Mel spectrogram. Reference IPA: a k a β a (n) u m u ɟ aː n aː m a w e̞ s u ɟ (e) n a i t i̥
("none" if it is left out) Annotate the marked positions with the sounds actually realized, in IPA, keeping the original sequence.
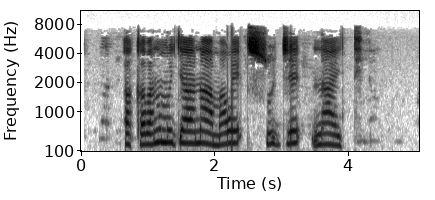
n, e

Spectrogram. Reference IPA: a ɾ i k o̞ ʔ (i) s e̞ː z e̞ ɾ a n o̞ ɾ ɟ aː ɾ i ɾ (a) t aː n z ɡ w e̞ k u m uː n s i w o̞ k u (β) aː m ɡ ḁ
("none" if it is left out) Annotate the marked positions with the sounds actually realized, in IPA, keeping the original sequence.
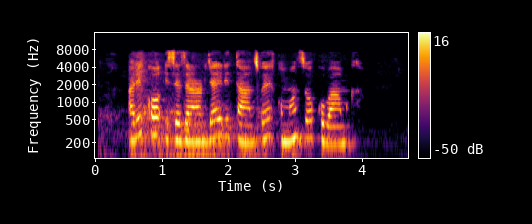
i, i, β

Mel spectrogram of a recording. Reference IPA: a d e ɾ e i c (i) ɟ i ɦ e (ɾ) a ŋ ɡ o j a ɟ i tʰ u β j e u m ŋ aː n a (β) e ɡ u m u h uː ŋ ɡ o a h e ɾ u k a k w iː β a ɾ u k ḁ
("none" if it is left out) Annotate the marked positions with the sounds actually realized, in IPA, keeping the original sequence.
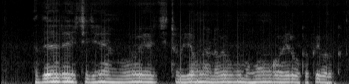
i, none, w

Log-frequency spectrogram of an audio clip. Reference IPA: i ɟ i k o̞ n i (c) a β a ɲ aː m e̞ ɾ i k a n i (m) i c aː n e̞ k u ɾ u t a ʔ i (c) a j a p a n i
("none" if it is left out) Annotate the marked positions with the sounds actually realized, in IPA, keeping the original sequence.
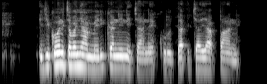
c, n, c

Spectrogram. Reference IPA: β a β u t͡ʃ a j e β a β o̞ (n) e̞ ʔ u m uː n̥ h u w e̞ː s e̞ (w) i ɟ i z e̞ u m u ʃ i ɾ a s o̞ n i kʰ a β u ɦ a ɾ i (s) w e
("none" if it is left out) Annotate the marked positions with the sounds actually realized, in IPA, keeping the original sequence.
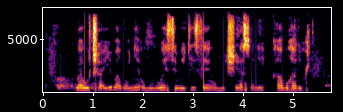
ɲ, w, none

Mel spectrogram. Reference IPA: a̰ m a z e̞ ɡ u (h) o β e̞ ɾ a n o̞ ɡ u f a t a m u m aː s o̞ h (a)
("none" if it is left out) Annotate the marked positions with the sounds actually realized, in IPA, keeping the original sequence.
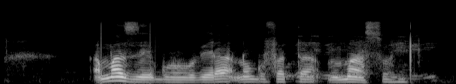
h, e

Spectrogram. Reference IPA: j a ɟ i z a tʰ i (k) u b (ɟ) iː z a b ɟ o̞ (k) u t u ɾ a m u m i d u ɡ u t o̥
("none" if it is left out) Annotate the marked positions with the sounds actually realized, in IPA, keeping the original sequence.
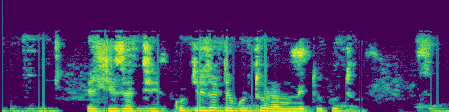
k, ɟ, ɡ

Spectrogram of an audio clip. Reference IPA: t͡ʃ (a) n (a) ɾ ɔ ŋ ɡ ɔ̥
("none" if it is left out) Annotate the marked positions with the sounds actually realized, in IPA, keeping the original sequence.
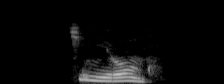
i, i

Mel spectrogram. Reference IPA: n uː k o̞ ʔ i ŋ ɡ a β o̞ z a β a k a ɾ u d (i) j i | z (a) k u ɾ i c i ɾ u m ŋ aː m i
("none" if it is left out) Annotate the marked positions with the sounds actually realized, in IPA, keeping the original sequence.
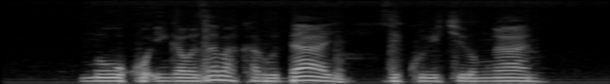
a, i

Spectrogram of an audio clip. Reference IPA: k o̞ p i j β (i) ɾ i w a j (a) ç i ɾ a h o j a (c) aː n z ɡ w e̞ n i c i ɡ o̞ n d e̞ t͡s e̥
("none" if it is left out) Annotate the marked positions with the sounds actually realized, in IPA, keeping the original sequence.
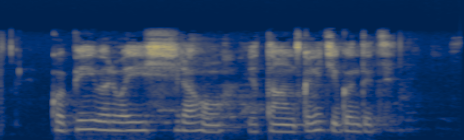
a, i, t

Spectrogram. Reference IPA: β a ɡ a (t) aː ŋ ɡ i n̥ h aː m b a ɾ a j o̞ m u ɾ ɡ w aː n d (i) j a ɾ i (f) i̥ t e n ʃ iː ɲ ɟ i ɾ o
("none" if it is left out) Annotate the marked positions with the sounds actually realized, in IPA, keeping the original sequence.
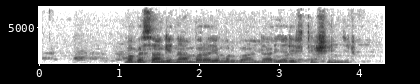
s, a, f

